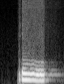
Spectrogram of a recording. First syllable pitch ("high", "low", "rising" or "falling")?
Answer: low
